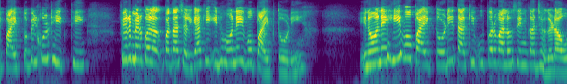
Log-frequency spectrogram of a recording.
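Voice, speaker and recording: Woman vlogger, high and very bright voice, chatty storytelling that keeps asking the viewer questions. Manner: animated, rhetorical questions to viewers. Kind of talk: casual storytelling to camera.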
